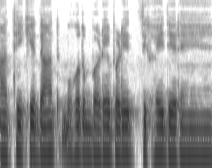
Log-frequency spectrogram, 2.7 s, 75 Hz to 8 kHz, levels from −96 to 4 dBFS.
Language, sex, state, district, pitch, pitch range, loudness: Hindi, male, Uttar Pradesh, Jalaun, 120 Hz, 115-120 Hz, -25 LUFS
